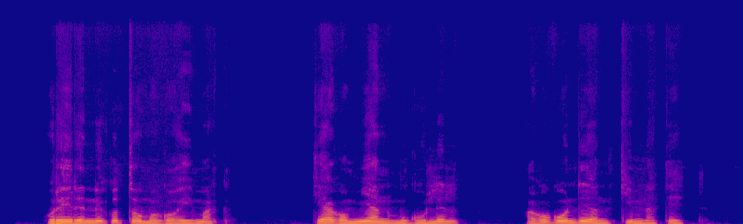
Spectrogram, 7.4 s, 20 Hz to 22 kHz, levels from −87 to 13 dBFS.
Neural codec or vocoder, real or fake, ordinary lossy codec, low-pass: vocoder, 44.1 kHz, 128 mel bands, Pupu-Vocoder; fake; none; 19.8 kHz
